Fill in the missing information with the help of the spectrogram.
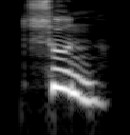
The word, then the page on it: d' Sùnn(e): Bas Rhin; Strasbourg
